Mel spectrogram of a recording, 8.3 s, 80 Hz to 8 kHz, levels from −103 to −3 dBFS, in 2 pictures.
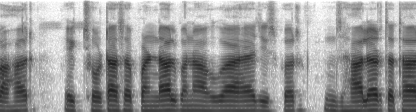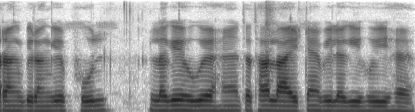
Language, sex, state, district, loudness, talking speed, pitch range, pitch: Hindi, male, Jharkhand, Deoghar, -19 LUFS, 165 wpm, 120-130 Hz, 125 Hz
